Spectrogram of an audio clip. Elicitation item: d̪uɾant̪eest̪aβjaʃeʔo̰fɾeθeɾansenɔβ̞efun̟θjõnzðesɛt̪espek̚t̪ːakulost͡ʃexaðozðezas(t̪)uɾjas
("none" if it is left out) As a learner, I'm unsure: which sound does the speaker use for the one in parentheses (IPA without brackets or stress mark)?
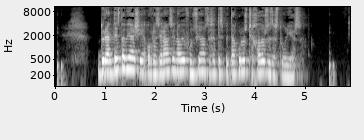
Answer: t̪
